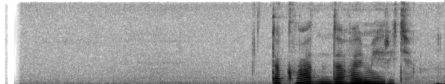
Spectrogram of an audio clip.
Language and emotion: Russian, neutral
